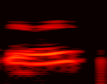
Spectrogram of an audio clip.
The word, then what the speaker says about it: Bui: If you want to hear more from me, please follow me at my Twitter, which is at Mia Lucy Buey. Buey is spelled B-U-I, where you can hear about regular updates on the podcast.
